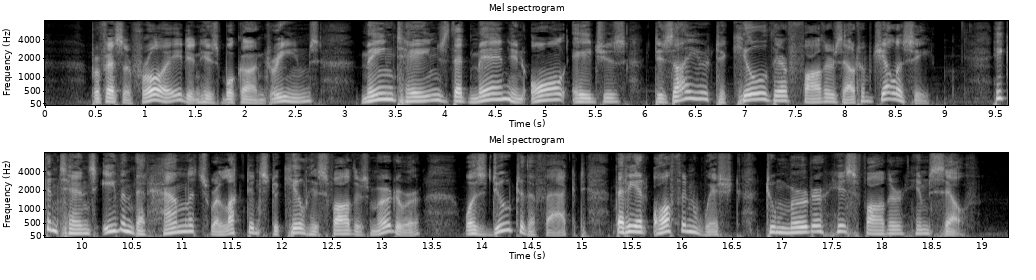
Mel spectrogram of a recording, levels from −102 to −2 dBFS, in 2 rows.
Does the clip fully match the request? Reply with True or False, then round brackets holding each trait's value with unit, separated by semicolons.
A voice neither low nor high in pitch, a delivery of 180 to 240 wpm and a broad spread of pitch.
False (145 Hz; 145 wpm; 7.9 semitones)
